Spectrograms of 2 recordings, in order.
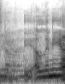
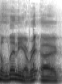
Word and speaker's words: Alinea: My yup goes to a restaurant called Alinea. I think that's how you pronounce it. – I think so. – Or Alinea. It's Alinea. – Oh, it's Alinea.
